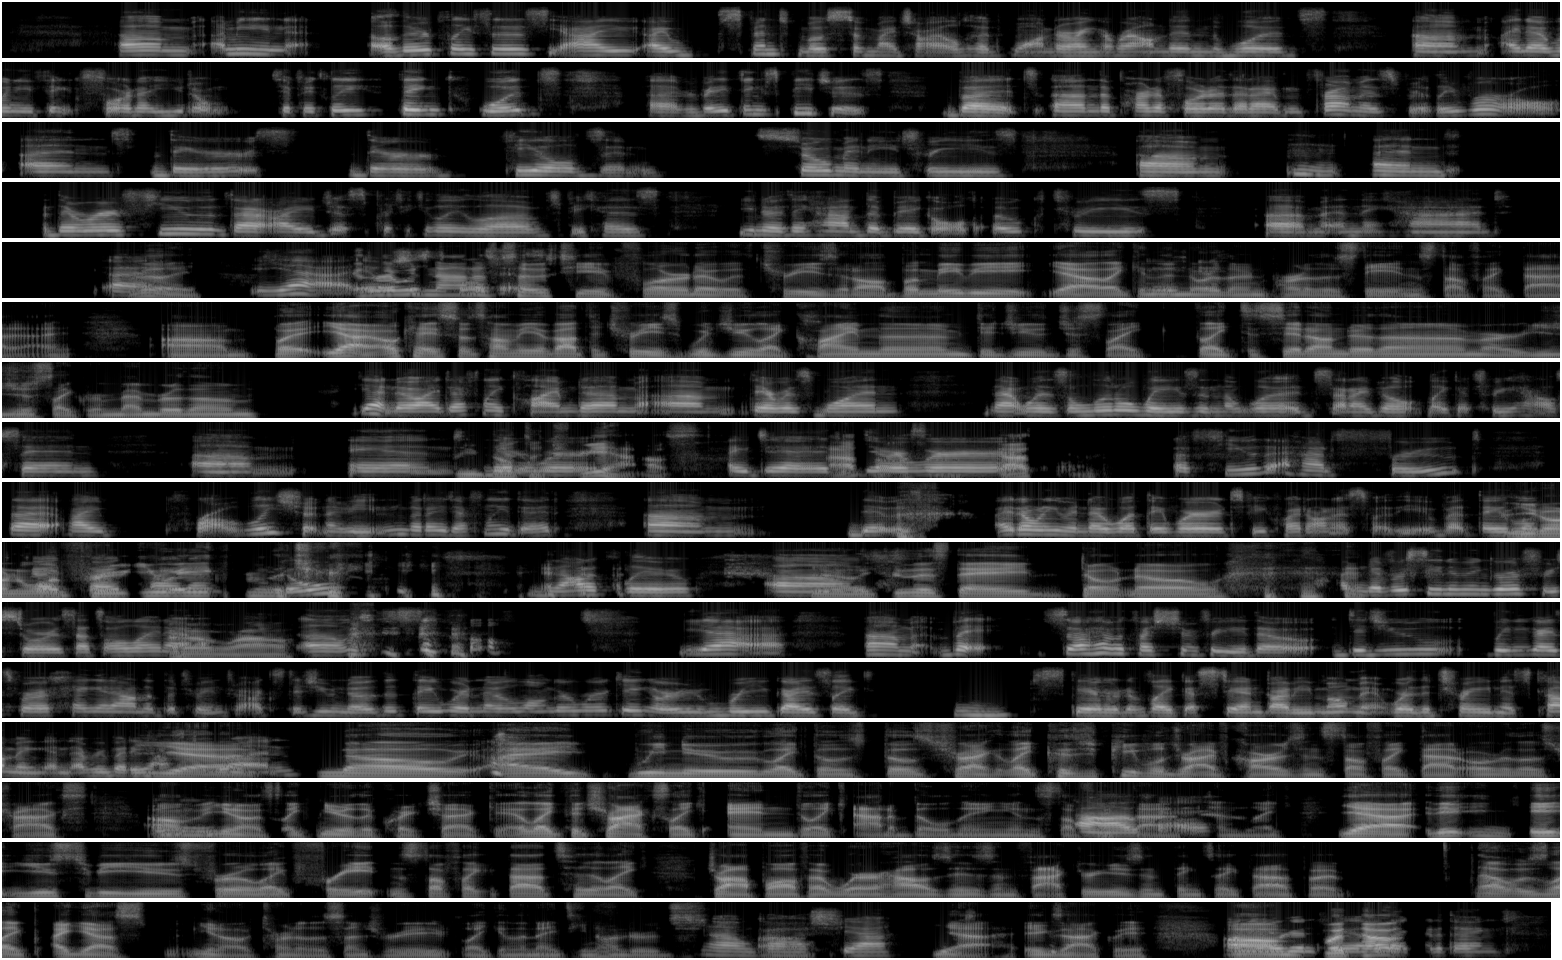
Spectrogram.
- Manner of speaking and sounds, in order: throat clearing; chuckle; chuckle; laughing while speaking: "tree?"; laugh; chuckle; laugh; laugh; laughing while speaking: "so"; chuckle; chuckle
- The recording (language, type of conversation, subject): English, unstructured, What place from your childhood still stays with you, and what makes it unforgettable?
